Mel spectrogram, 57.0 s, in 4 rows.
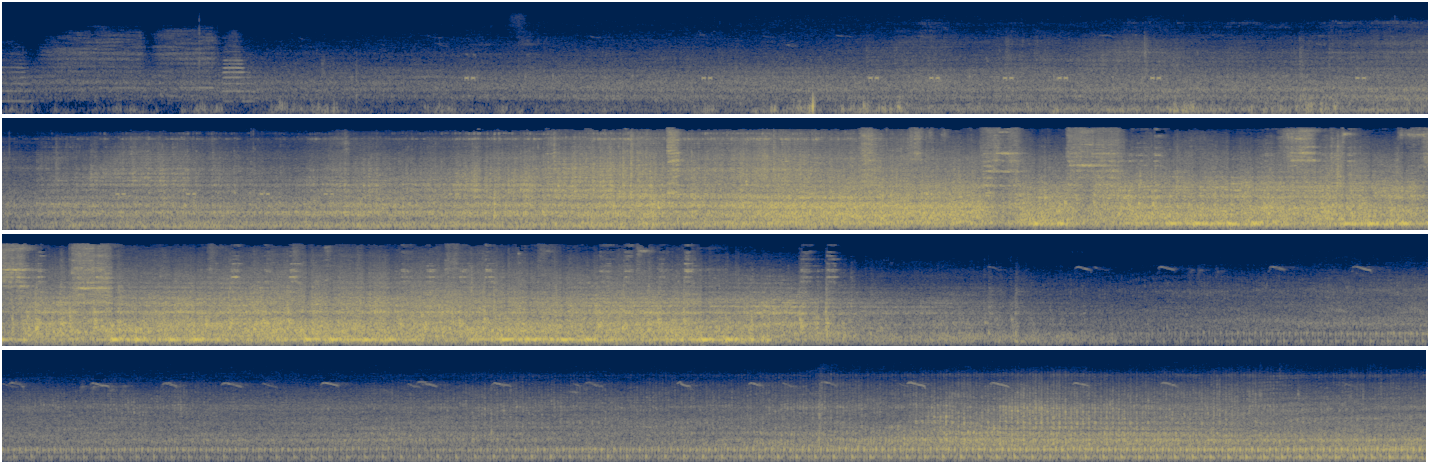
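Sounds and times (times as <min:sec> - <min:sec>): diesel locomotive engine: 0:07.0 - 0:57.0
wheels clattering over rail joints: 0:12.8 - 0:37.4, 0:42.0 - 0:57.0.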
